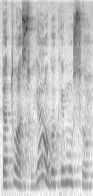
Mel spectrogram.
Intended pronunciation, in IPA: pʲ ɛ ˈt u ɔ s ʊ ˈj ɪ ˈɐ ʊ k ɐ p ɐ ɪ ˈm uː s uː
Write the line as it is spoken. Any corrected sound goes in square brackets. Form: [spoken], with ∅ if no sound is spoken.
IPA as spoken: pʲ ɛ ˈt u ɔ s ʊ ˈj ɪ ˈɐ ʊ [ɡ] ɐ [k] ɐ ɪ ˈm uː s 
